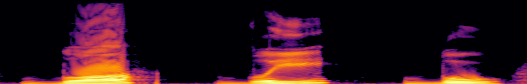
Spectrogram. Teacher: dhad huruf isti'la dan huruf itbaq yang tebal dan juga pangkal lidah terangkat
